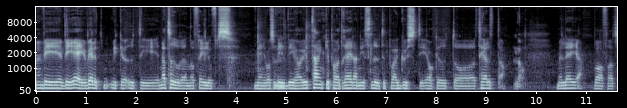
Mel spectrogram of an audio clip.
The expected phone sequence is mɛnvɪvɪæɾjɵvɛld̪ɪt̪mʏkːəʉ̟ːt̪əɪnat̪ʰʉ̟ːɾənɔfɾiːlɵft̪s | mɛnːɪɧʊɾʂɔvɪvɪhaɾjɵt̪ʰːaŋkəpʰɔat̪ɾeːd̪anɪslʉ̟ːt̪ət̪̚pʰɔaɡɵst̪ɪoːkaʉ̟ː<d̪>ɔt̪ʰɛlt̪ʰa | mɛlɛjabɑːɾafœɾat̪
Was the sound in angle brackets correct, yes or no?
no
